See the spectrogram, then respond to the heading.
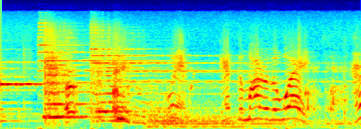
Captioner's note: clanging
